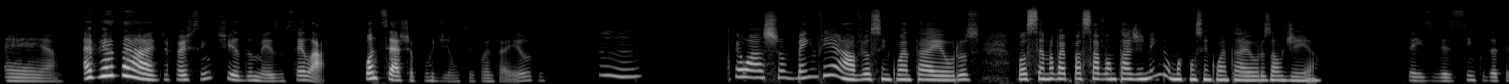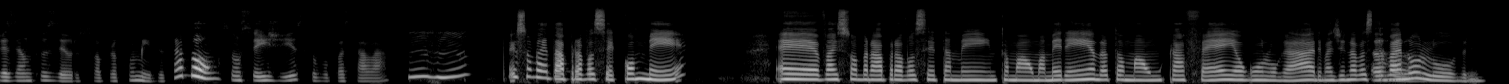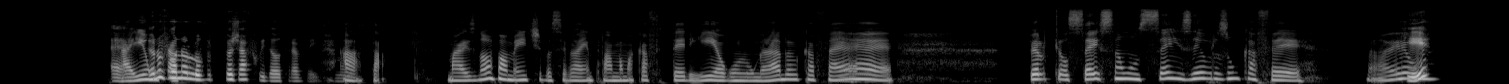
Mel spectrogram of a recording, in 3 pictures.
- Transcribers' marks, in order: tapping; other background noise
- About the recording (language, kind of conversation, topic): Portuguese, advice, Como planejar uma viagem mais barata com um orçamento apertado?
